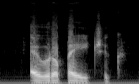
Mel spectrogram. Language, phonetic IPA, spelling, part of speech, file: Polish, [ˌɛwrɔˈpɛjt͡ʃɨk], Europejczyk, noun, Pl-Europejczyk.ogg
